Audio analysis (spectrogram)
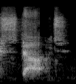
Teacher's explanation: Even though it's written with ED at the end, you use kind of a T sound at the end.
